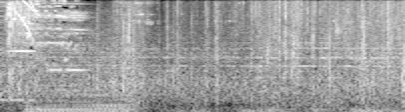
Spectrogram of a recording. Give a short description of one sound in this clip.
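Leaves rustle as a figure pushes through dense plants.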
